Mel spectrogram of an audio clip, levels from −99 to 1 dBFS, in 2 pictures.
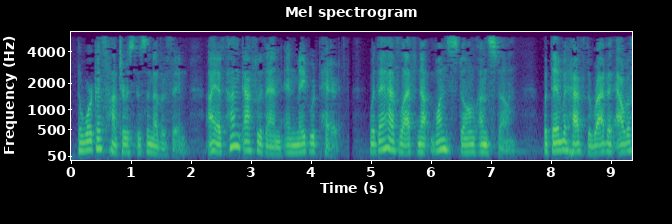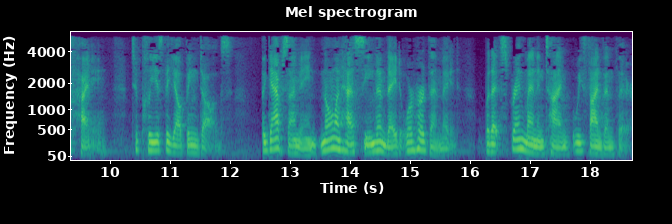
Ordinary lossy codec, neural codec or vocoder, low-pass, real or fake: MP3, 24 kbps; codec, 16 kHz, 0.5 kbps, FunCodec, trained on LibriTTS, 25 frames a second; 5.4 kHz; fake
